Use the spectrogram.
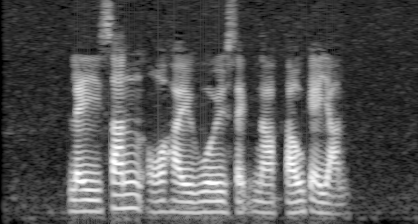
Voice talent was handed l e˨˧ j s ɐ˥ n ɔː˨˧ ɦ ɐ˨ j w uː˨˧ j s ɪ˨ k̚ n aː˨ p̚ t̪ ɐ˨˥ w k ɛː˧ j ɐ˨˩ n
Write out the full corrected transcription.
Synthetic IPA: l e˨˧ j s ɐ˥ n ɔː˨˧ ɦ ɐ˨ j w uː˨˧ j s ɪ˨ k̚ n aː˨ p̚ t̪ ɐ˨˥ w k ɛː˧ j ɐ˨˩ n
